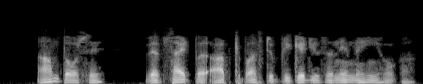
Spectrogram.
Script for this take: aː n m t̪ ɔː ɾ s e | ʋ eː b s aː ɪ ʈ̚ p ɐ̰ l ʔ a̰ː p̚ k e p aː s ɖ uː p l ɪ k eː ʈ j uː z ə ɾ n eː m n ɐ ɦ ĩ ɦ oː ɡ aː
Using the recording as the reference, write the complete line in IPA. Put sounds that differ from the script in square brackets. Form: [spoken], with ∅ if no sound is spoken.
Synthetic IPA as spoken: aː [∅] m t̪ ɔː ɾ s e | ʋ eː b s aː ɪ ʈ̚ p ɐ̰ [ɾ] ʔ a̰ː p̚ k e p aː s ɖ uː p l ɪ k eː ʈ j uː z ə ɾ n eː m n ɐ ɦ ĩ ɦ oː ɡ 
